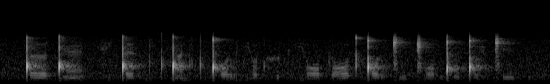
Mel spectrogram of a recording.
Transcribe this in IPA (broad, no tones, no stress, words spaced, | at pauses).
ǃɜːɡ͡ǃɛ̃ | fʲɛǃɛːkdʲətʲ ɡ͡ǃãdʲetʲǃʼɔr zʲɔːtxək zʲɔːk ɾɔːtǃɔrɡ͡ǁeɡ͡ǁɔ ǃʼoɡ͡ǃɔʃǁek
